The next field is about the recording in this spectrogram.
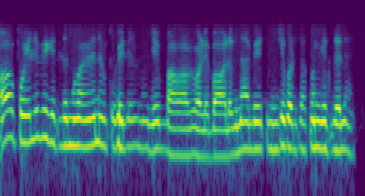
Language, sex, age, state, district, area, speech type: Goan Konkani, male, 18-30, Goa, Canacona, rural, conversation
